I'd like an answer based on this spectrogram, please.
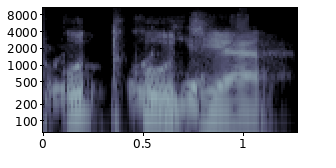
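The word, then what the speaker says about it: उत्कूज्य: Utkujya. Utkujya. Utkujya. Ut plus kujya.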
